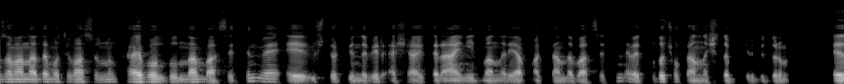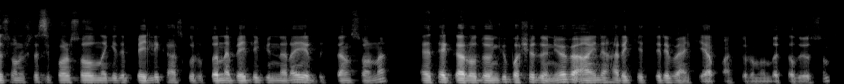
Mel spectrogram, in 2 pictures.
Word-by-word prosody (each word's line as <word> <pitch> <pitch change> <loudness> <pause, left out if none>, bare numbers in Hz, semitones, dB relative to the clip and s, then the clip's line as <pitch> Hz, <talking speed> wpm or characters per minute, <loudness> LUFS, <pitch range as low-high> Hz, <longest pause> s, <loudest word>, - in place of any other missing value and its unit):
zamanlarda 120 0 +3
motivasyonunun 110 +1 -2
kaybolduğundan 110 0 +4
bahsettin 95 +12 -2
ve, 130 0 -1
eee, 100 0 +5
3-4 100 +2 -5
günde 95 -2 -3
bir 115 - -3
aşağı - - -2
yukarı - - -1
aynı 95 +1 +3
idmanları 90 +3 -3
yapmaktan 100 0 -2
da - - -2
bahsettin. 80 - -3
Evet, - - -1
bu - - -21
da 140 - +5
çok 125 -8 -8
anlaşılabilir 85 -1 -4
bir - - -15
durum. - - -3 0.4
Eee, 90 0 +8
sonuçta 100 +2 -9
spor 100 -1 -2
salonuna 100 -1 0
gidip 100 0 -7
belli 95 +5 +1
kas 95 -2 -7
gruplarına 90 0 +1
belli 90 +3 +1
günler 90 -2 -5
ayırdıktan 100 -3 -1
sonra, 85 -2 -7 0.3
eee, 95 0 +3
tekrar 95 -2 +7
o 100 0 +2
döngü 95 +4 +1
başa 110 -3 0
dönüyor 95 +6 +2
ve - - +7
aynı 100 +2 +3
hareketleri 95 0 -3
belki 80 -4 -5
yapmak - - -4
durumunda 75 0 -8
kalıyorsun. 75 0 -8
100 Hz, 170 wpm, -27 LUFS, 90-110 Hz, 0.4 s, Eee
